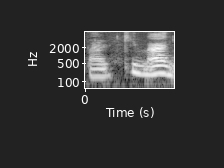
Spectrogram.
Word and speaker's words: 맑기만: 근데 다만 언제 용언의 어감 발음은 달라요. 용언의 어감 발음 리을 기역은 기역 앞에서 뭘로? 리을로 발음합니다. 이 막다는 용언이죠. 용언이고 용언의 어간에 맞게 이제 리을 기역이 나온 거라서 기역 앞에서 리을로 발음을 합니다. 그래서 맑기만 이렇게 돼요.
